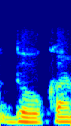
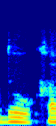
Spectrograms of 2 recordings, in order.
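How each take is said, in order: First: धोखा said with plain k, as dhoka; no puff of air in the k of धोखा; wrong consonant. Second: धोखा with aspirated kh; correct consonant. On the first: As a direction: say "dho-kaa" for धोखा. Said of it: "नहीं". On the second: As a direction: say "dho-khaa" for धोखा. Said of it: "होता है". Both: Shown as a demonstration.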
